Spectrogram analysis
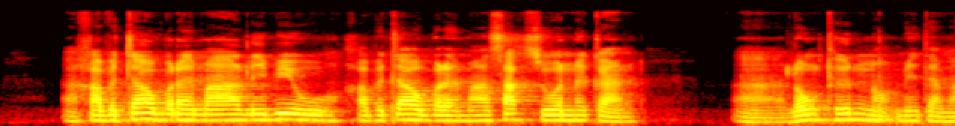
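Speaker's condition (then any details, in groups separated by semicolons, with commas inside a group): No condition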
